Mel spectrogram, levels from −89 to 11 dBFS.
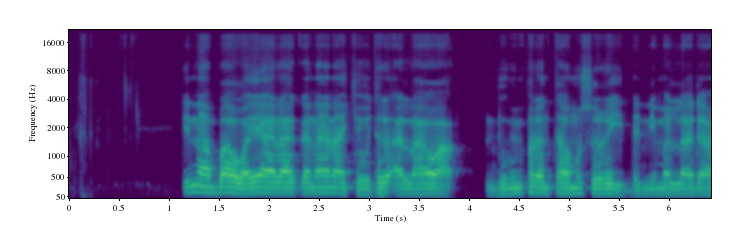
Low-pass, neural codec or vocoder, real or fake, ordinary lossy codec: none; autoencoder, 48 kHz, 128 numbers a frame, DAC-VAE, trained on Japanese speech; fake; none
